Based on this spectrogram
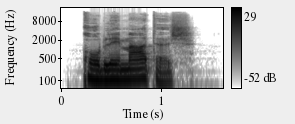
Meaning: problematic, problematical
- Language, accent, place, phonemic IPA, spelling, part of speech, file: German, Germany, Berlin, /pʁobleˈmaːtɪʃ/, problematisch, adjective, De-problematisch.ogg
